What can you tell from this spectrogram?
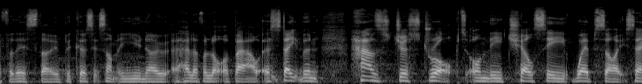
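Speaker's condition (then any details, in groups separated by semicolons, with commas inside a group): No condition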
